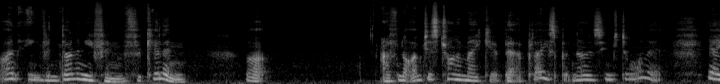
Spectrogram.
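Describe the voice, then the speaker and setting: Creaky-voiced British man, hesitant and deadpan. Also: high-pitched. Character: glum, overwhelmed ex-builder made president of the world. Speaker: ASMR roleplay performer. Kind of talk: soft-spoken ASMR comedy roleplay monologue.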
